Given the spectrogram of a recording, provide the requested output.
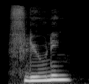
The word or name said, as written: flyvning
